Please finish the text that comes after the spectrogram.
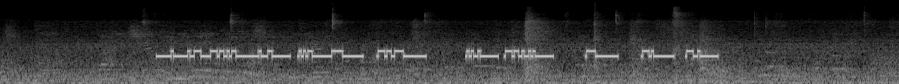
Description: TTY/TDD text telephone tones (45.45 baud Baudot), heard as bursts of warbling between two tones, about 400 Hz shift, 1600 Hz centre, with the noise of a crowd indoors. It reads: A BUST OF JOHN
